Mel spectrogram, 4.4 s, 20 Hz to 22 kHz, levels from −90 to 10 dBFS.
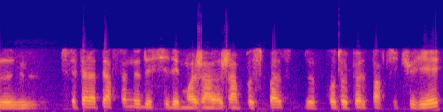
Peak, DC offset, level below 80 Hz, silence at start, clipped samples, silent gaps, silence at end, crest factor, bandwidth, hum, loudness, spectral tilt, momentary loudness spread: -2 dBFS; under 0.1%; -64 dBFS; 0 s; under 0.1%; none; 0.05 s; 16 dB; 8.4 kHz; none; -18 LUFS; -6 dB/octave; 11 LU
